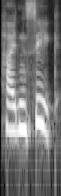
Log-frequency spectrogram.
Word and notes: hide-and-seek: American English

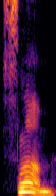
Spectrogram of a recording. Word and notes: slum: American English

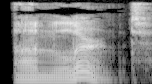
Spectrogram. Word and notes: unlearnt: British English

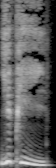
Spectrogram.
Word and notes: yippee: British English

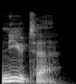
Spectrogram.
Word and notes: neuter: British English

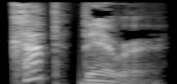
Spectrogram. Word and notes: cupbearer: British English

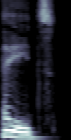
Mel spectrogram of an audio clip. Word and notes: aids: British English

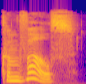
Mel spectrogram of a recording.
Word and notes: convulse: British English

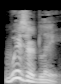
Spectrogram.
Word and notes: wizardly: British English

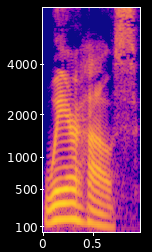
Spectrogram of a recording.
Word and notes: warehouse: American English

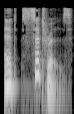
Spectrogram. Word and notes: etceteras: British English

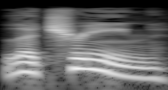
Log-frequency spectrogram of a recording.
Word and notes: latrine: American English

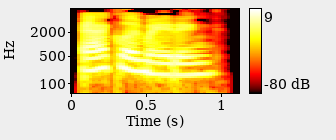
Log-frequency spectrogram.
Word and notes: acclimating: British English

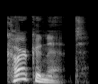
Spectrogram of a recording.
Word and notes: carcanet: British English

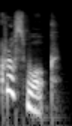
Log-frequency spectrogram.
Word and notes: crosswalk: British English

